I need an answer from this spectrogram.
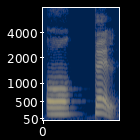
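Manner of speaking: Hotel split into oh, TEL; loud Spanish "Hotel", no h, syllables apart; silent H. Shown as a demonstration. Teacher shows the silent H, Hotel as oh, TEL. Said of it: "the H is silent here".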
